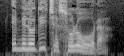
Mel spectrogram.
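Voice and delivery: sudden, loud exclaiming outburst. In a read story, a mother reacts to news of a letter, exclaimed. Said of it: "esclamò la mamma".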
